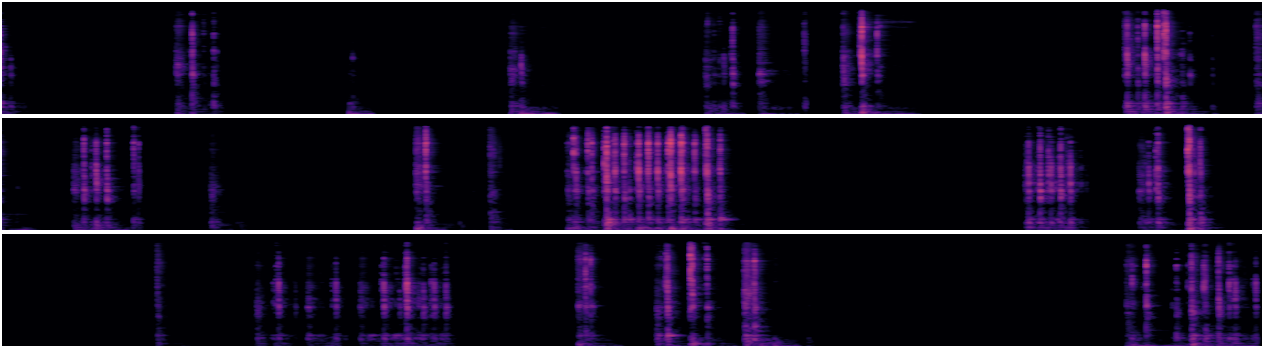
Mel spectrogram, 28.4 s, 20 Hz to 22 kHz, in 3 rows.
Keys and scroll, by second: 2.6 ctrl+z, 5.3 ctrl+w, 6.0 ctrl+shift+w, 6.4 ctrl+alt+p, 8.7 Return, 10.1 ctrl+w, 12.5 ctrl+alt+p, 23.8 Return, 24.5 Escape.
